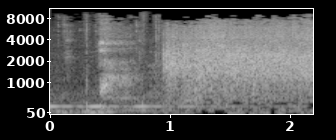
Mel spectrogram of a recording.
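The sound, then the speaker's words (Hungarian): Applause breaks out as broad, noisy clapping after a brief voice, growing louder and holding as a continuous wash of hand claps to the end. “Megelőlegezzük a tapsot a fiúknak.”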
